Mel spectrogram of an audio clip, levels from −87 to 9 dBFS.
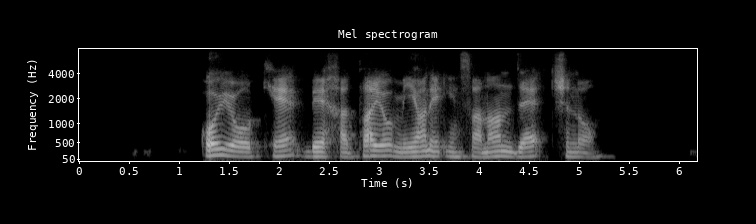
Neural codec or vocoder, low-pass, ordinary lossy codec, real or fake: codec, 16 kHz, 2 kbps, X-Codec, HuBERT features, trained on LibriSpeech; 7.2 kHz; Opus, 16 kbps; fake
